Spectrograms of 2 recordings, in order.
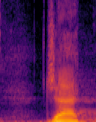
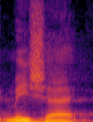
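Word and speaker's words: Meshach: it a little bit jack or not jack meshack it rhymes forgive me another corner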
